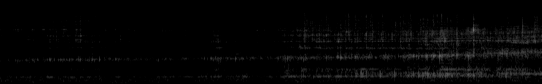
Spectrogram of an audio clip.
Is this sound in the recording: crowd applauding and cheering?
no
